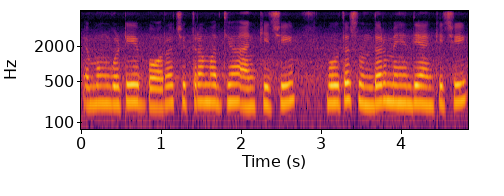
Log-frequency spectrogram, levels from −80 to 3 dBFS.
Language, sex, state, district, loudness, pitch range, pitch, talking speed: Odia, female, Odisha, Malkangiri, -14 LUFS, 210-220 Hz, 215 Hz, 125 wpm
